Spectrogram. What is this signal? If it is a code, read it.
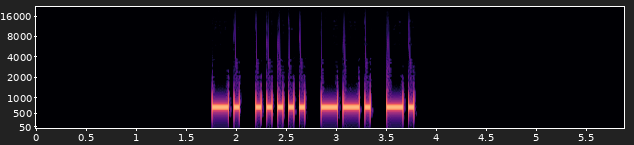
Morse code, heard as a keyed tone, about 22 wpm, 700 Hz. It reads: N5GN
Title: USA Call Signs - 4 Characters - Repeated 3x - 22wpm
